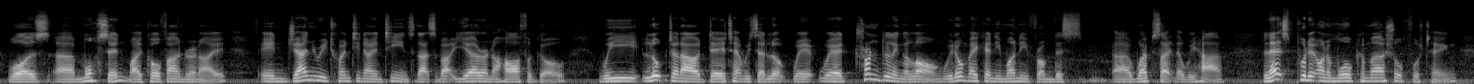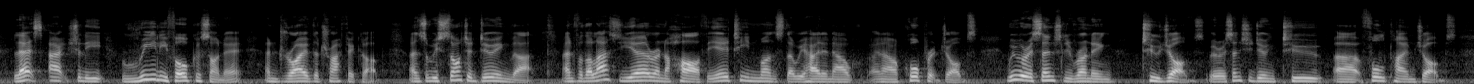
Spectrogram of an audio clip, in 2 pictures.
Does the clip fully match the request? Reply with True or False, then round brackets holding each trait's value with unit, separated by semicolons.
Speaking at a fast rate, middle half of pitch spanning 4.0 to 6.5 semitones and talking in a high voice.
False (215 wpm; 4.6 semitones; 135 Hz)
